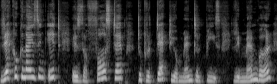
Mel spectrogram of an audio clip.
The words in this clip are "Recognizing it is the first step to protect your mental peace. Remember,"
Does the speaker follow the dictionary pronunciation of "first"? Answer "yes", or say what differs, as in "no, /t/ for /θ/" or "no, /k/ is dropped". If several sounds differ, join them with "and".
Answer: no, /s/ is dropped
